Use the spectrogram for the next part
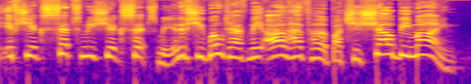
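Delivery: pushing his case with mild excitement; eager Jack. A narrator's reading. Jack pleads for a horse.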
